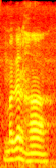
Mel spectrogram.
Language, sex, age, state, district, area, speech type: Urdu, male, 18-30, Bihar, Gaya, urban, spontaneous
